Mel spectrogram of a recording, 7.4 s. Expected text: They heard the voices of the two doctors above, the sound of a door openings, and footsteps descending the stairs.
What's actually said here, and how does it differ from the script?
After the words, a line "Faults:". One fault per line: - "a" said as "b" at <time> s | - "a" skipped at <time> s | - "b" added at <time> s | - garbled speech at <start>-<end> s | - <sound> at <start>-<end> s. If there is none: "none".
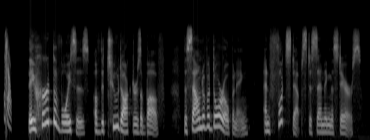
They heard the voices of the two doctors above, the sound of a door opening, and footsteps descending the stairs.
Faults:
- chirp at 0.1-0.2 s
- "openings" said as "opening" at 4.5 s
